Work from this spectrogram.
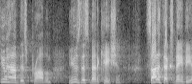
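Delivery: ordinary delivery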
